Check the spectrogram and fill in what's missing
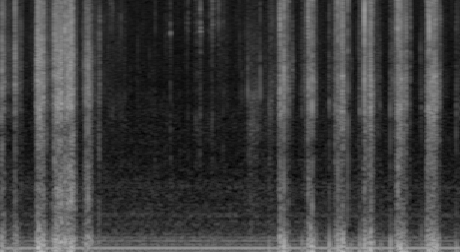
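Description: A dry, hand-sized kitchen cellulose sponge with a scouring pad, yellow foam side, is scratched with a metal double-edge razor blade held in the fingers. Bursts of bright, crackly scraping come in two clusters, separated by a quieter stretch in the middle, over a steady low hum.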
